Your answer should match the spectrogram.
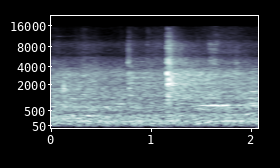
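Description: Ice hockey game in an arena: steady rink noise with indistinct voices, and one sharp crack of a puck impact about a second in.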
